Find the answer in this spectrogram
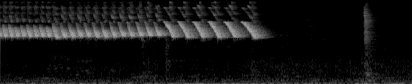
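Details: Canary song: a loud, fast, pulsing trill lasting about two and a half seconds, shifting slightly in pitch, followed by quiet and a single faint click.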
